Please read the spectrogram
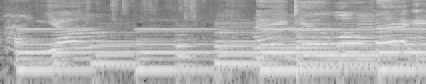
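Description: A song: a voice singing a simple melody over piano chords, with a brief drop in level at the very start.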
